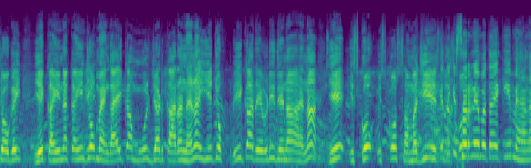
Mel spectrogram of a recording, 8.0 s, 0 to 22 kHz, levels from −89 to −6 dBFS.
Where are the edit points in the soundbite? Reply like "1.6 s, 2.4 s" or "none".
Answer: none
